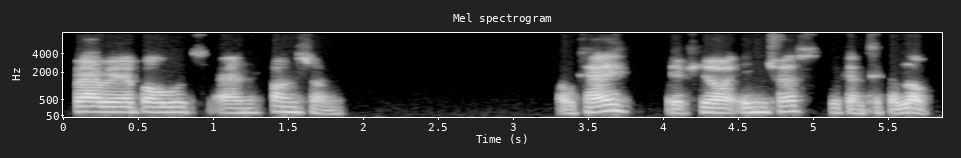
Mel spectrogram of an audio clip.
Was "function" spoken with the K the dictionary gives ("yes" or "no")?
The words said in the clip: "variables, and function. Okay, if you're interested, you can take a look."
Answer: yes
